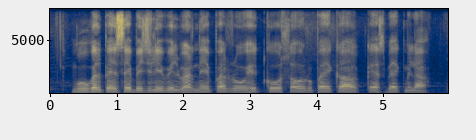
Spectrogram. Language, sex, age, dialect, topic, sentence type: Hindi, male, 25-30, Awadhi Bundeli, banking, statement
